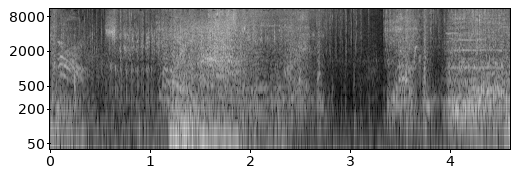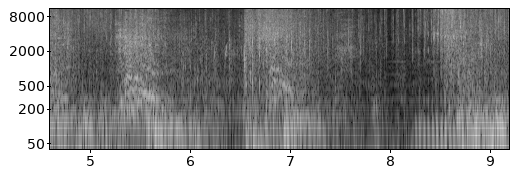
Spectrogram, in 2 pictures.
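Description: A sword swings and clashes in a fight.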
